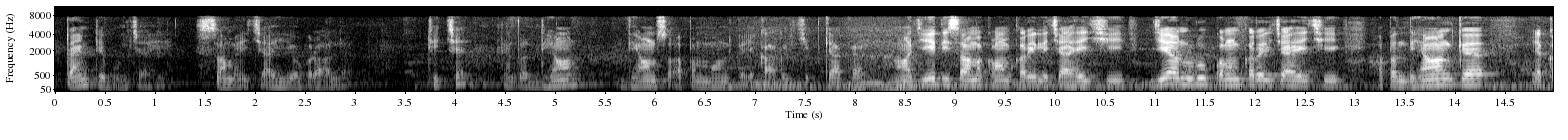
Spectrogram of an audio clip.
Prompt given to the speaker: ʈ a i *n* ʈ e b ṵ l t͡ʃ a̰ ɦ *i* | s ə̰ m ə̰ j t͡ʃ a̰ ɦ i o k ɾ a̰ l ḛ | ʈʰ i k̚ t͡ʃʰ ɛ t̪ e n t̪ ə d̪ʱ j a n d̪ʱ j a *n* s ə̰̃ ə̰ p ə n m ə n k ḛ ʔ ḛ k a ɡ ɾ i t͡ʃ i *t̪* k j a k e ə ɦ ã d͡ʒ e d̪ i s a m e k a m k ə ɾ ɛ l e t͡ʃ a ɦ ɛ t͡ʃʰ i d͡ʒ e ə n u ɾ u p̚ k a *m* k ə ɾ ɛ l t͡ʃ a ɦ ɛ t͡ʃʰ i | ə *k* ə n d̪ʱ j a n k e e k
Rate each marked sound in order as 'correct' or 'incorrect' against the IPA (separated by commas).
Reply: incorrect, correct, correct, correct, correct, incorrect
